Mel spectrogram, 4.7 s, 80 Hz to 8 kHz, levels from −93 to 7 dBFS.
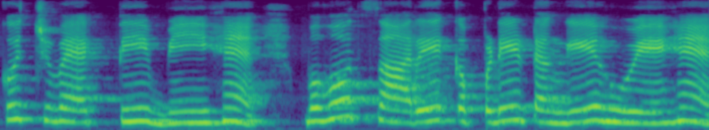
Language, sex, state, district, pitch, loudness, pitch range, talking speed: Hindi, female, Uttar Pradesh, Saharanpur, 280 Hz, -13 LUFS, 260-295 Hz, 125 wpm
